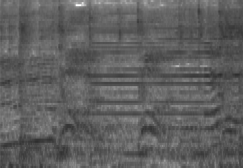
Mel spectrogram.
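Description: Loud live band music at a wedding: a gliding melody line over a steady drum beat.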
